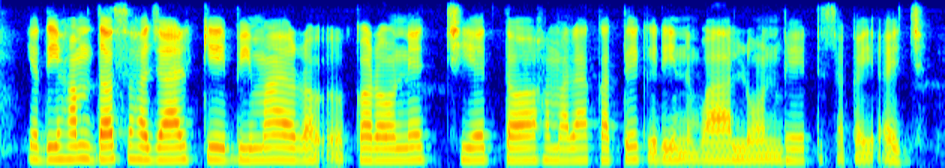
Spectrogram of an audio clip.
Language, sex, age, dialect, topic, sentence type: Maithili, female, 18-24, Southern/Standard, banking, question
